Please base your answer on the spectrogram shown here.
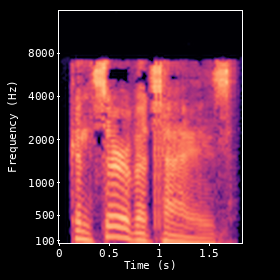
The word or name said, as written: conservatization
